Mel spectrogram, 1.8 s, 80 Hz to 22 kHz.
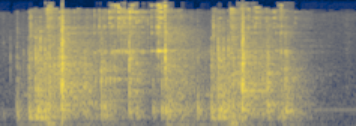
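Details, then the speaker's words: Maytag 72 Twin engine after kick starter repair: about a second and a half of dry mechanical clatter as the kick starter teeth on the shaft engage and turn the engine, with slight play; engaging normally. "But yeah, it's at least I can start it. You know, it's engaging."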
